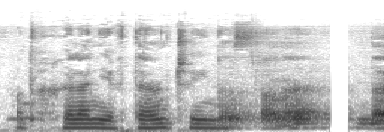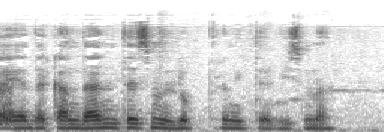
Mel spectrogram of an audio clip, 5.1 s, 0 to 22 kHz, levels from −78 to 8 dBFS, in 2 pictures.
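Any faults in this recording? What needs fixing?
The close microphone's feed likely dropped out between 1.54 and 2.63 s, leaving a more distant pickup to carry the speech. The sound turns roomy and hollow with thinner bass, and room noise sits roughly 35 dB below the speech, though the overall level barely changes. The switch in and back out is abrupt. This switch to a distant microphone should be fixed by monitoring the close mic's connection and battery, and keeping it selected as the primary source.

A digital broadcast dropout occurs from 2.20 to 2.38 s, inside the distant-microphone stretch. The receiver lost valid frames and muted until clean data returned, so the audio falls silent and then resumes. About 128 ms of transmitted material is gone, which fits three failed frames, and it cannot be recovered from this copy. Preventing it means securing a stronger, more stable reception path, or recording the programme at the source instead of off air.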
